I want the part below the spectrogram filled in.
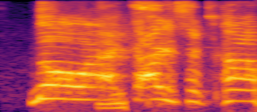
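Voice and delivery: screamed words. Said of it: "Now they're all screaming".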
